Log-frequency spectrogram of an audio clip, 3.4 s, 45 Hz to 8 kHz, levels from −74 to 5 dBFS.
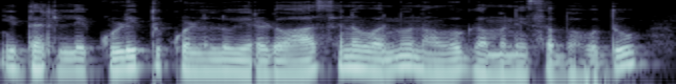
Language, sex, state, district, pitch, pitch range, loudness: Kannada, male, Karnataka, Bangalore, 105 Hz, 95-120 Hz, -17 LUFS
